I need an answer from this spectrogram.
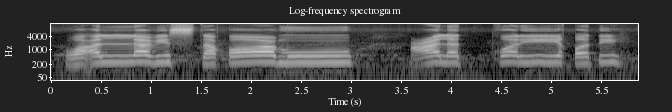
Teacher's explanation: और इसे हम खींच क्यों रहे हैं, क्योंकि वाव साकिन से पहले पेश आ गया है तो वाव मद्दा कहलाएगा और वाव मद्दा को 1 अलिफ के बराबर खींच कर पढ़ते हैं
